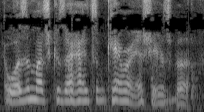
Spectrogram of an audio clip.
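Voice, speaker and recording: A woman's voice: fairly quick, gravelly, darkish tone. A woman with a Southern US accent chatting casually to viewers as a family vlogger, in a drawling, folksy, encouraging way. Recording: noisy handheld recording with vehicle rumble.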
